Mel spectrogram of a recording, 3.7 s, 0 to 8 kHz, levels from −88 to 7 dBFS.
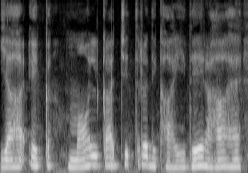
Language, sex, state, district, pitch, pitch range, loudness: Hindi, male, Jharkhand, Ranchi, 135 Hz, 125-150 Hz, -16 LUFS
